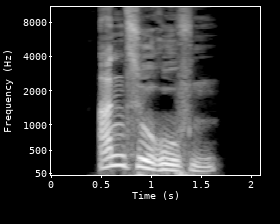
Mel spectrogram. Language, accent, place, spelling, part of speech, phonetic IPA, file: German, Germany, Berlin, anzurufen, verb, [ˈant͡suˌʁuːfn̩], De-anzurufen.ogg
- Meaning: zu-infinitive of anrufen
